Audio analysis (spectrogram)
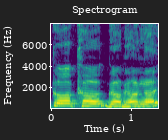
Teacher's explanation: इनके उच्चारण में आप देखेंगे कि जो अंग, जो अवयव उच्चारण करने में हमारी मदद करते हैं वे कहीं न कहीं स्पर्श कर रहे हैं। क ख ग घ ङ में जिह्वा कंठ को स्पर्श कर रही है।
